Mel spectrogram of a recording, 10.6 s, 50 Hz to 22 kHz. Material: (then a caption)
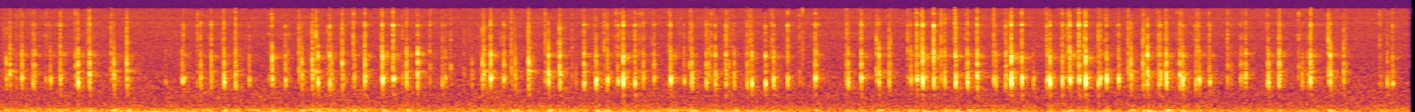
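Plastic. Fingertips of both hands type rapidly on a compact backlit 60% mechanical keyboard with plastic keycaps, in the dark. A steady stream of short, clicky key taps with a mid-pitched clack and a bright edge runs over a low, constant hum.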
